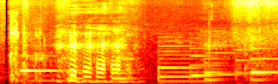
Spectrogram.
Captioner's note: laughs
